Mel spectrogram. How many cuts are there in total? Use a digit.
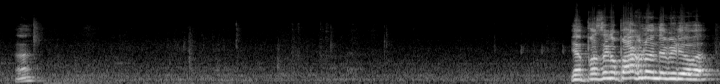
1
